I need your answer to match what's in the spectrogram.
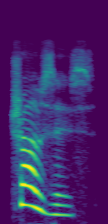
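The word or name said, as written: pants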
